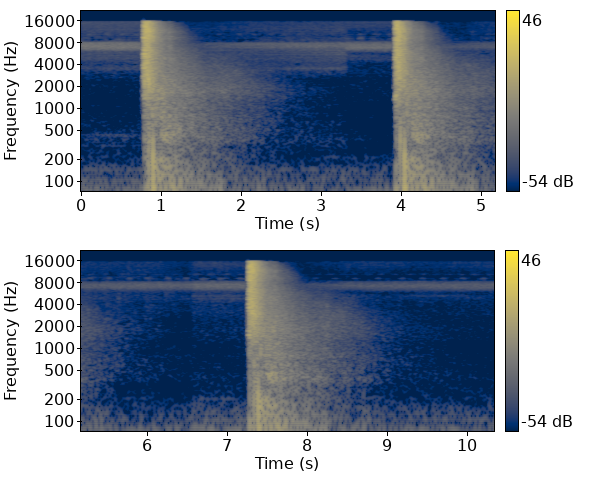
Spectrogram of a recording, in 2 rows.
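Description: Three shots from a Marlin 336C lever-action rifle in .35 Remington, about three seconds apart, each sharp report trailing off in a long echo.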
